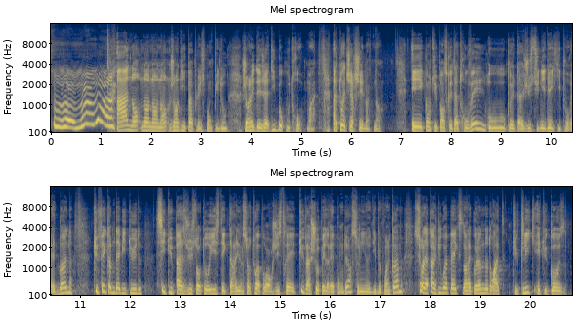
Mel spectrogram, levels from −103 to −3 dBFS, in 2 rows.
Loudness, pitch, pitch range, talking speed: -23 LUFS, 135 Hz, 115-165 Hz, 225 wpm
